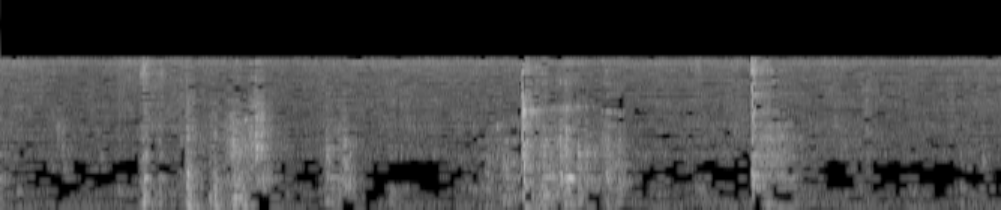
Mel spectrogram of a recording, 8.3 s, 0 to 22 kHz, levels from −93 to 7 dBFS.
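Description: Throughout, the sound stops dead above 7.7 kHz and warbles with fizzy, hollow patches, likely heavy AAC compression at a very low bitrate; plain filtering wouldn't smear like this.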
